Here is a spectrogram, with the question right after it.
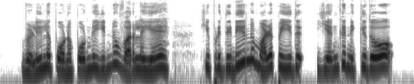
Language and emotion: Tamil, fearful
